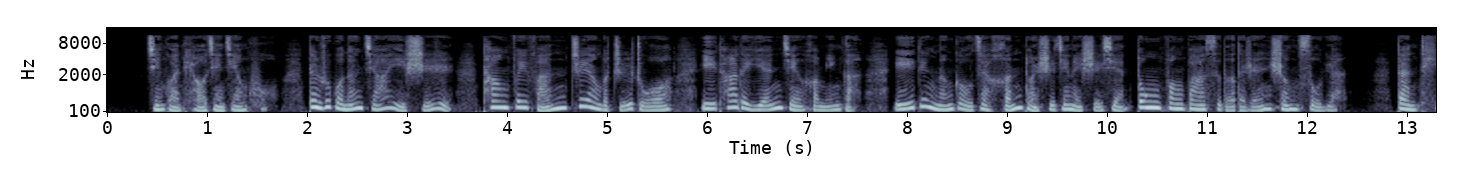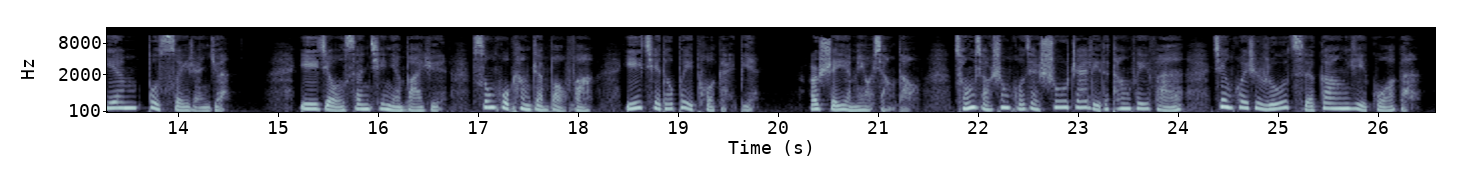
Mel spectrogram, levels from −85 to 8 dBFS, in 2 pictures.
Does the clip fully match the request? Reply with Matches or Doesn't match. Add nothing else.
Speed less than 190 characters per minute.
Doesn't match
